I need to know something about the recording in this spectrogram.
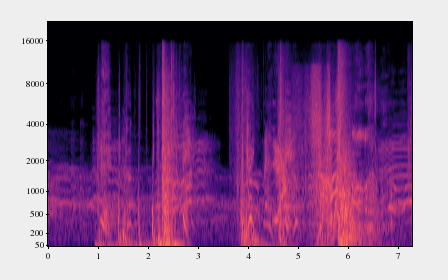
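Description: Wooden weapons clash and thud in a fight.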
